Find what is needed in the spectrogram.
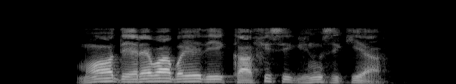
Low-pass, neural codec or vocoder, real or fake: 5.4 kHz; none; real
